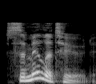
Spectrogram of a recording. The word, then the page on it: similitude: British English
